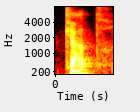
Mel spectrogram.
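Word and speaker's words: quatre: 4. You pronounce 4. You don't pronounce the U here.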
